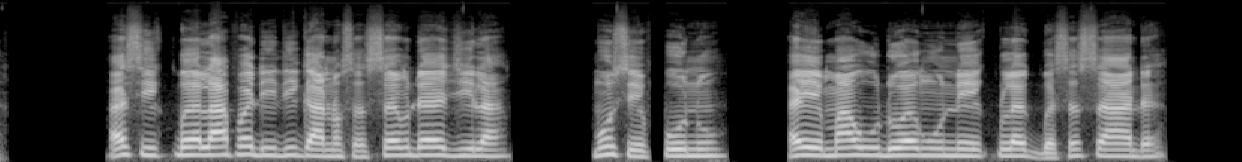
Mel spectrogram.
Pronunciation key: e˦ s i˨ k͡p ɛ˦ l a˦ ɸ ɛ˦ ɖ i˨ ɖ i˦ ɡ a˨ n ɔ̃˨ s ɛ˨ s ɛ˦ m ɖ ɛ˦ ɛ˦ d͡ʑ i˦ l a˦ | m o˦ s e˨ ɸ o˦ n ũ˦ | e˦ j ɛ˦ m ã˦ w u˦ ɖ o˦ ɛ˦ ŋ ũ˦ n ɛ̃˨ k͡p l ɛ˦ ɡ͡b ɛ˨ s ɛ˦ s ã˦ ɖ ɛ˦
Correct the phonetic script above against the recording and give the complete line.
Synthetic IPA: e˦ s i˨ k͡p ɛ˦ l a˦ ɸ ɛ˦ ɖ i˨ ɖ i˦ ɡ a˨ n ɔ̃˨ s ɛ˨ s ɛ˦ m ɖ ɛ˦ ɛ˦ d͡ʑ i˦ l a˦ | m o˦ s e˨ ɸ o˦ n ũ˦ | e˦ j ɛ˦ m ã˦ w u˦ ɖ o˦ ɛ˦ ŋ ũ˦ n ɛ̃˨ k͡p l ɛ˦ ɡ͡b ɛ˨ s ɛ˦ s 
